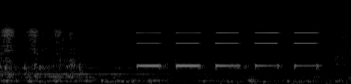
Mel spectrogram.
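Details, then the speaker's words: A vintage laptop running Windows 98 on battery power gives five quick, evenly spaced mid-pitched beeps, a low-battery warning that the battery is nearly empty; its hard drive had just been clicking and failing. "Now it's complaining the battery's gonna die."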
